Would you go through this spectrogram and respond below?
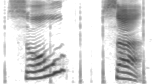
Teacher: primero está la abierta y después la cerrada por lo tanto es de diptongo decreciente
